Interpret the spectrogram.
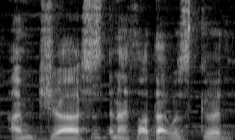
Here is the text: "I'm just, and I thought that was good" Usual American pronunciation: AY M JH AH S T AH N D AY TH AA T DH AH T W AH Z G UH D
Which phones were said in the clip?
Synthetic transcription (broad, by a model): AY M JH AH S T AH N AY TH AA T DH AH T W AH Z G UH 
